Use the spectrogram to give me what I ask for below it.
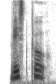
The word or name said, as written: vestpå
